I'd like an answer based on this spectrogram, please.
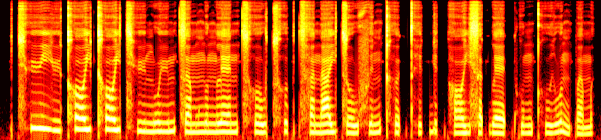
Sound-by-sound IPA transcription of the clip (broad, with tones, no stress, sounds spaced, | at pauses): t͡sʰ yː˥ j yː˨ kʰ ɔː˥ j kʰ ɔː˥ j t͡sʰ yː˨ ŋ w yː˨˧ m t͡s ɐ˨˧ m ŋ ʊ˨˧ ŋ l ɛː˧ n t͡sʰ o˨˧ w t͡sʰ ʊ˥ k̚ t͡sʰ ɐ˧ n aː˥ j t͡s o˨˧ w f ɪ˨˥ ŋ kʰ ɵ˨ t̚ t̪ʰ ɪ˨˥ k̚ j ɪ˥ k̚ h ɔː˨˧ j s ɐ˧ k̚ l ɛː˨ t̚ kʷ ɐ˨˧ ŋ kʷʰ iː˨˥ w ʊ˨˩ ŋ p ɐ˨˧ m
